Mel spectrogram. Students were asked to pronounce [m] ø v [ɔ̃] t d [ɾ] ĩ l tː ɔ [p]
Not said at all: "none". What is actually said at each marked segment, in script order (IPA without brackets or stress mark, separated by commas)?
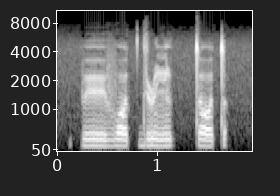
p, ɔ, ɹ, t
